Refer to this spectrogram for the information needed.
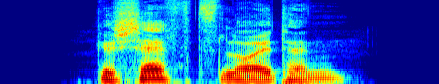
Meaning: dative plural of Geschäftsmann
- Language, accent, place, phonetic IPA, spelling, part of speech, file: German, Germany, Berlin, [ɡəˈʃɛft͡sˌlɔɪ̯tn̩], Geschäftsleuten, noun, De-Geschäftsleuten.ogg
